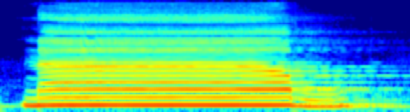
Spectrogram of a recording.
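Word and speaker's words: نار: Dan ketika berhenti ro ini disukunkan, dibacanya secara tafkhim. Kenapa? Karena sebelum ro yang disukunkan ada huruf berbaris fathah ya. Maka ro-nya tebal. Nar. Namun jika diteruskan ro-nya tarqiq karena barisnya kasroh.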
